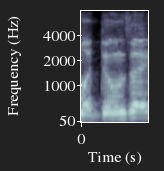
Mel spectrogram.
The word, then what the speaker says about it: Odunze: Rome Odunze, is that how you say it?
